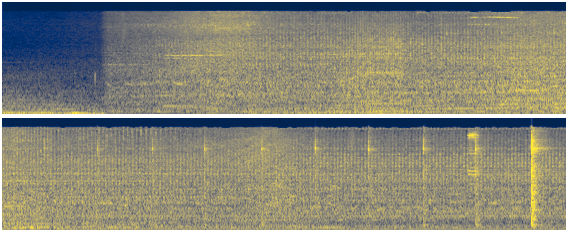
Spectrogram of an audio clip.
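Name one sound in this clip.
Street traffic hums nearby.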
